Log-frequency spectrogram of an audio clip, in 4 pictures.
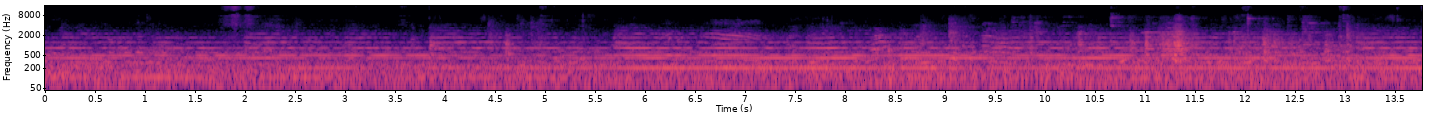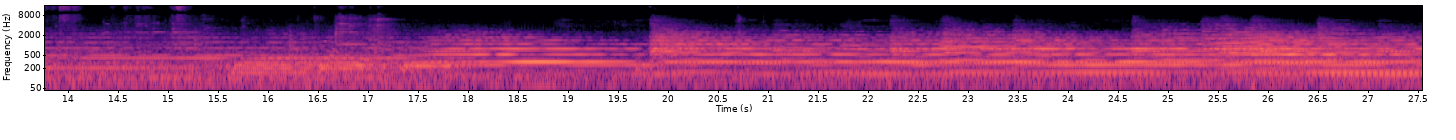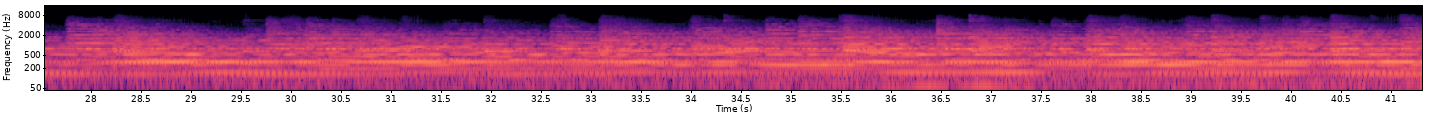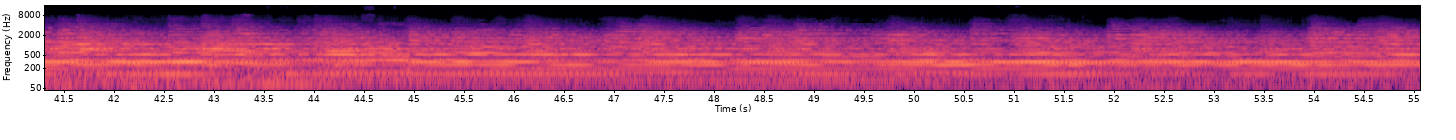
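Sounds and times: church bells pealing: 0.0 - 55.0.

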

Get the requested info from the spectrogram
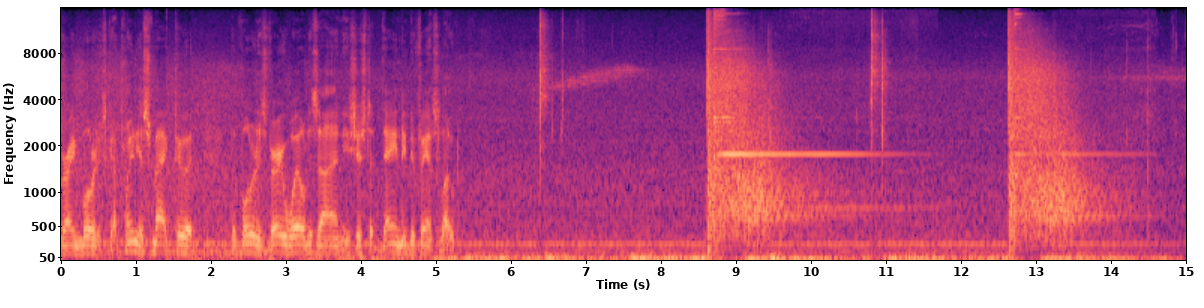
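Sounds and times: gunshots with metallic ringing: 8.6 - 11.3, 12.6 - 14.4.

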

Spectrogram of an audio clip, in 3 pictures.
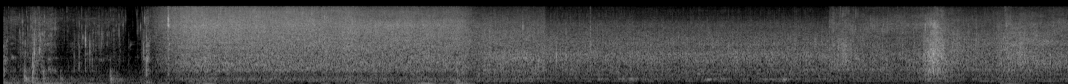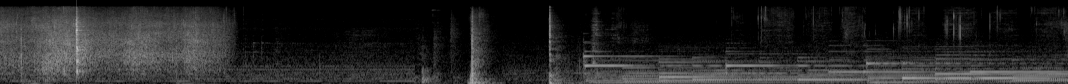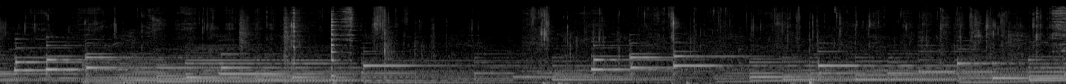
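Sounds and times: noodles sizzling in wok: 1.4 - 13.1
sharp crackles: 2.6 - 13.1, 26.6 - 32.0.

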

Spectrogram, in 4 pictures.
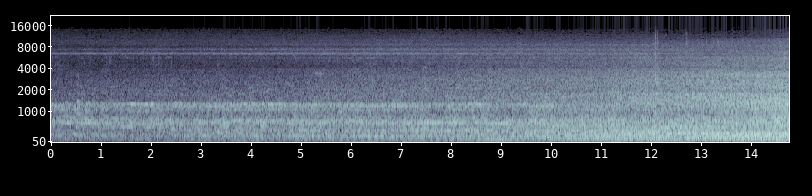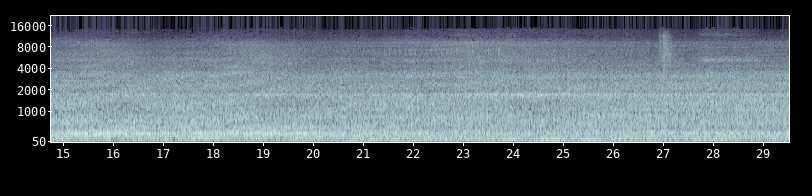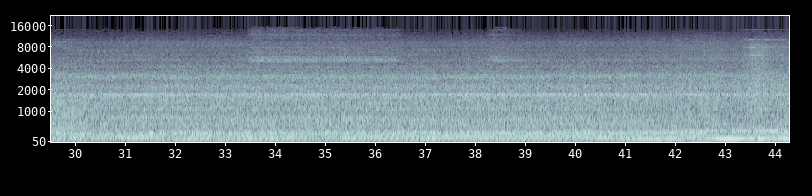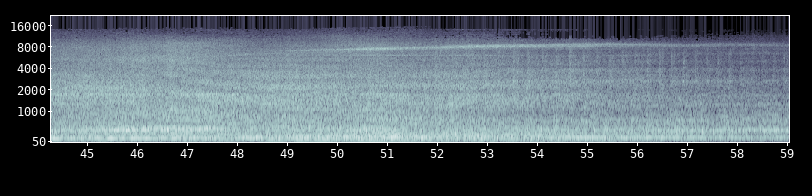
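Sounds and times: train diesel engines running: 0.0 - 59.0.

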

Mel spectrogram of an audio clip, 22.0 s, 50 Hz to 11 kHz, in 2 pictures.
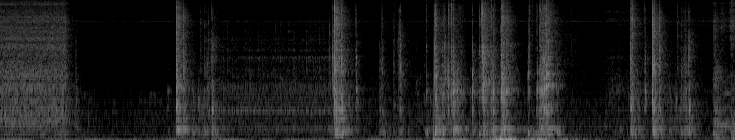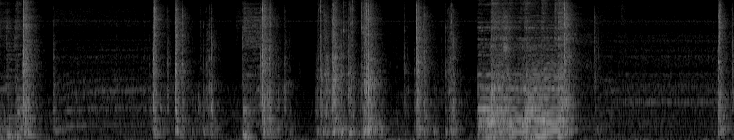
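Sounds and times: steady system hiss: 0.0 - 2.5.

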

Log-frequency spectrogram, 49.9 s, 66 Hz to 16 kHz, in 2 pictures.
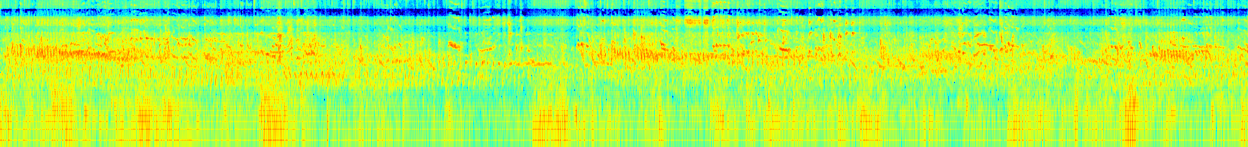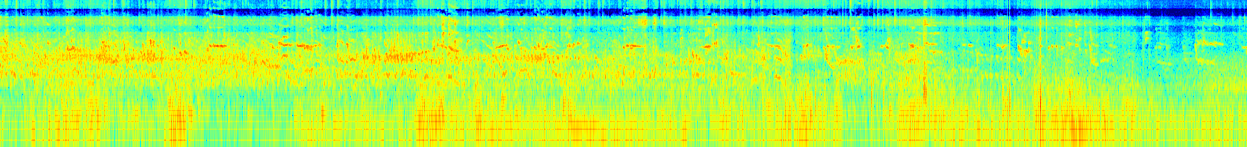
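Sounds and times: canaries chirping and warbling: 0.0 - 49.9.

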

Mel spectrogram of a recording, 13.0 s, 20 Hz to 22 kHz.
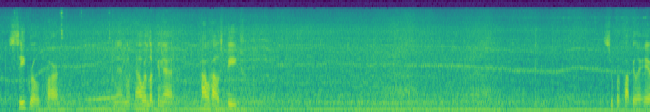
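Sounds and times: motorcycle engine running: 0.0 - 13.0
road and wind noise: 0.0 - 13.0.

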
